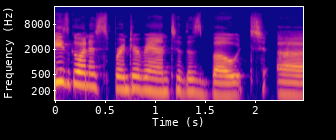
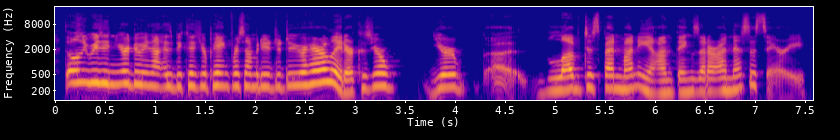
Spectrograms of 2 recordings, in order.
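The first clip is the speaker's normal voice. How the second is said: fast, higher, heated rant at Jen; exasperated rant; 6 semitones higher than usual. Real, not acted. Talking straight to Jen, a fast exasperated rant. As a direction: rattle it off in disbelief.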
